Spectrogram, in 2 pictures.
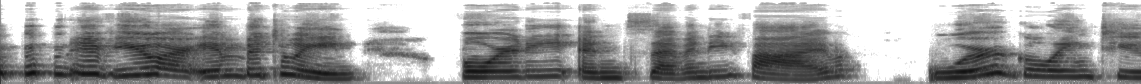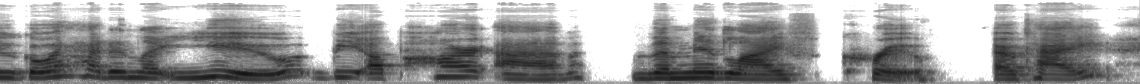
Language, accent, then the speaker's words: English; Arkansas, United States; accent: southern; now in Alaska, United States; My southern accent shares my Arkansas roots, but these days my home is in Alaska.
